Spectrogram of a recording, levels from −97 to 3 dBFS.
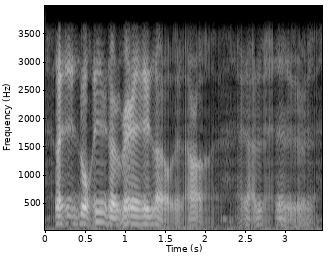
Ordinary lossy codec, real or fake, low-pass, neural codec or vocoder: none; fake; 3.6 kHz; autoencoder, 22.05 kHz, a latent of 192 numbers a frame, VITS, trained on many speakers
